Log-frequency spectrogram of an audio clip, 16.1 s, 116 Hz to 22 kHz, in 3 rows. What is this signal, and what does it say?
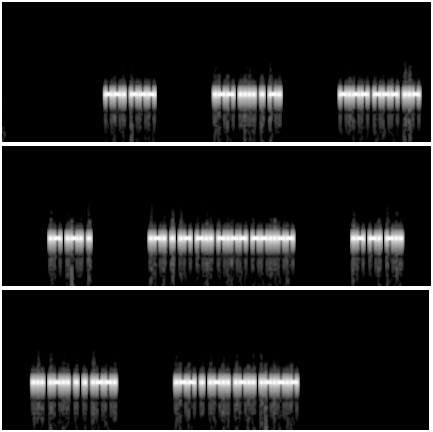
Morse code, heard as a keyed tone, about 41 wpm, 690 Hz. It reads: GO WHEN YOU ARE READY, AND SLEEP WELL.
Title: 4x Word-Spacing - Sentences from Top 500 Words - 45wpm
